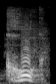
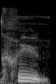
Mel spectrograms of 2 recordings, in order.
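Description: First: The final g is clearly sounded. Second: The final g is left silent. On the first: The speaker calls it right. "Nee, Krug" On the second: The speaker calls it wrong. "Und die sagen dann, ich hätte gerne einen Cru"

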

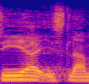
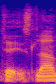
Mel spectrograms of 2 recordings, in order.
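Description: First: It is said with an odd, pointed emphasis. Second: It is said plainly, with ordinary emphasis. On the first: It implies a hostile, prejudiced view. "Man betont es nochmal ganz eigenartig" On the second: It simply names the religion. "Das ist nicht der Islam"

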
